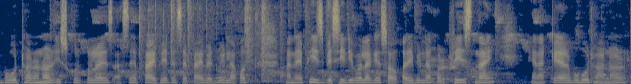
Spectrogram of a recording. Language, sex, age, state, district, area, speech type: Assamese, female, 45-60, Assam, Kamrup Metropolitan, rural, spontaneous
